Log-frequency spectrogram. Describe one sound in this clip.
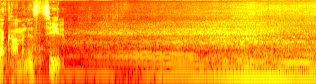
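A race car engine roars as the car approaches at speed.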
